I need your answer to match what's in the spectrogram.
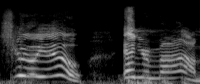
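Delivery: pretend furious shout. Imagining yelling at people sending hate tweets: mock angry yelling. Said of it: "Scary when you yell".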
